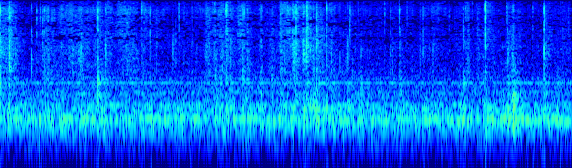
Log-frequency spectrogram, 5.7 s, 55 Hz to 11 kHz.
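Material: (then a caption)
Bread crust. Freshly baked milk baguettes, just out of the oven after 15 minutes at 200 °C, are handled and pressed so their crust gives off a steady stream of fine, bright crackles and crinkles with faint hiss between. The crust is nicely crispy.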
